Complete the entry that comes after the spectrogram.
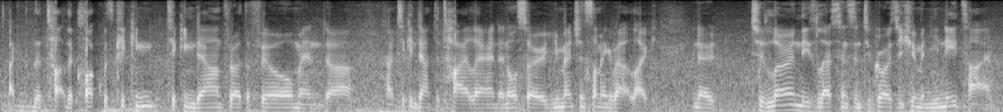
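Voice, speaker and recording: A man's voice: fairly low pitch, fairly even intonation, fast talker. A man asking questions in a casual, conversational way as an interviewer. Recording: noisy urban background hum.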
